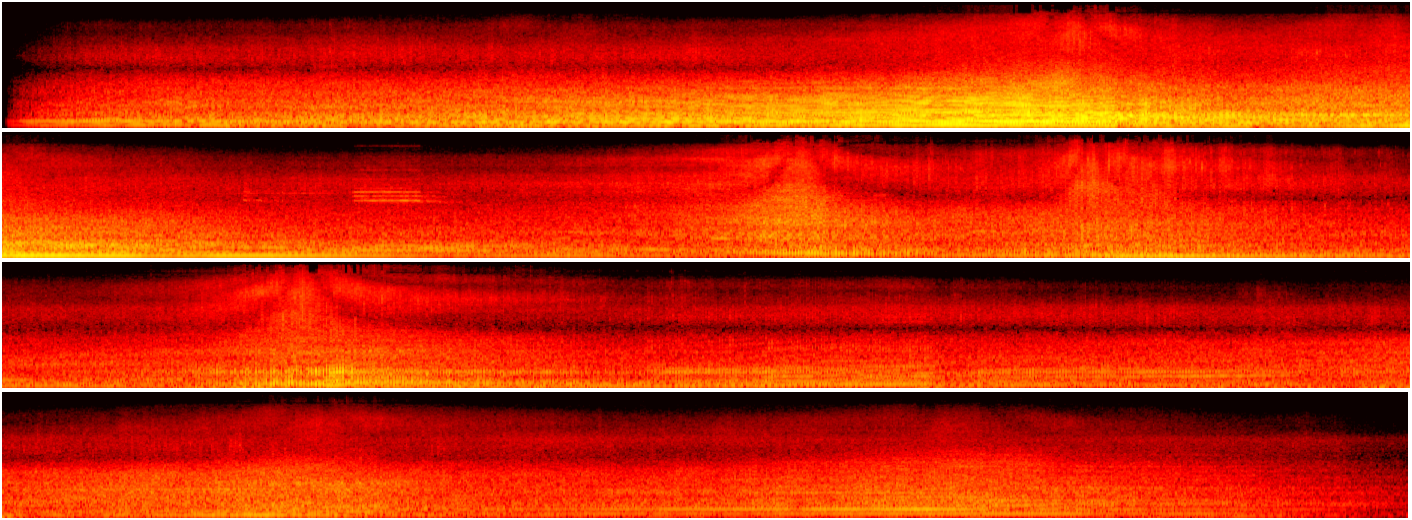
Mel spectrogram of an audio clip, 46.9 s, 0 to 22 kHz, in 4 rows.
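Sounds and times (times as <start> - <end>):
motorcycles passing by: 0.6 - 46.5.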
